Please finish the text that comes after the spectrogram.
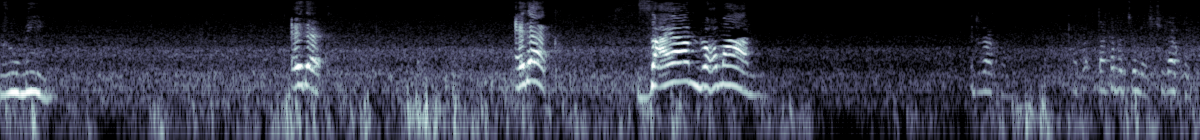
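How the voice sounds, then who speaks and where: A woman speaking unscripted on a livestream in an indignant, confrontational, shrill voice. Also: pushed and bright, slight background noise, low-quality recording. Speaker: live-streamer rebutting accusations about own family.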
